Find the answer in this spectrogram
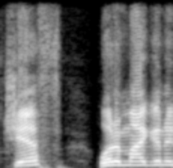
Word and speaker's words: GIF: The creator of GIF, Kaleb, said that it is pronounced GIF.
